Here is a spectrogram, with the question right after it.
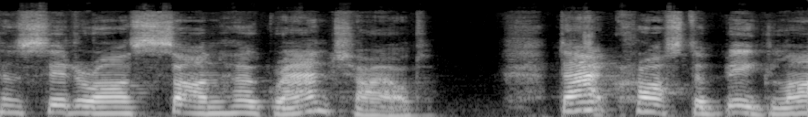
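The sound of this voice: This is an unforced reading voice. It reads the text through.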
